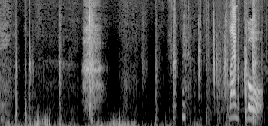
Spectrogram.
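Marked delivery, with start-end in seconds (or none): 0.4-4.5 long deflated breathy sigh; long heavy sigh. Real, not acted. Long heavy sigh after losing the biggest fish. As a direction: sigh out the disappointment.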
